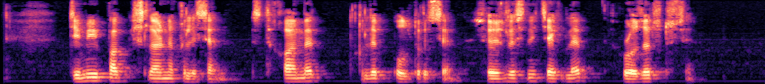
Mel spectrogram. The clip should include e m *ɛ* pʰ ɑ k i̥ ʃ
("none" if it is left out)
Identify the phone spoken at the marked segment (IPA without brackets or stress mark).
i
